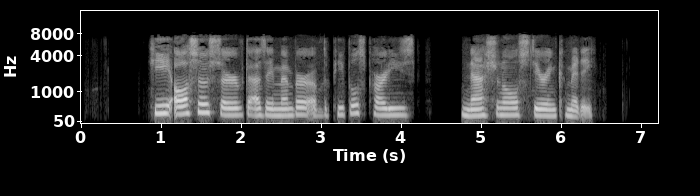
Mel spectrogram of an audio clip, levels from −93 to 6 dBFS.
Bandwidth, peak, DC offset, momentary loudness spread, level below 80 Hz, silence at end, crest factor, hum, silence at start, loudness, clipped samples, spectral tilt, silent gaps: 8.2 kHz; -2 dBFS; under 0.1%; 12 LU; -62 dBFS; 0.85 s; 18 dB; none; 0.85 s; -19 LUFS; under 0.1%; -4.5 dB/octave; 4.23-4.30 s, 4.40-4.73 s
